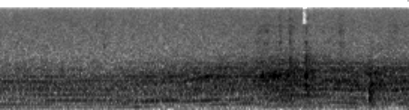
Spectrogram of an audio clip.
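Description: Car engine held under light throttle while drifting, a moderate whirring rev with a slowly rising pitch and a brief swell near the end, heard alone without talk.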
